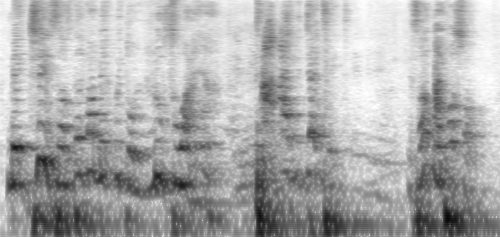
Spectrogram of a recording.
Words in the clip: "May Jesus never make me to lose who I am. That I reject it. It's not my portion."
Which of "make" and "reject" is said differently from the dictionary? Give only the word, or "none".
reject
